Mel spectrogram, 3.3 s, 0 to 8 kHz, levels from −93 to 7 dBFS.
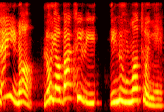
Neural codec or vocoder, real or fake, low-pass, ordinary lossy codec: codec, 16 kHz in and 24 kHz out, 1.1 kbps, FireRedTTS-2 codec; fake; 7.2 kHz; none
